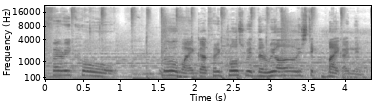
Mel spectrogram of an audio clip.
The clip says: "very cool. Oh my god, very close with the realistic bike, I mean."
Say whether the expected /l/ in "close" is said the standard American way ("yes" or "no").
yes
